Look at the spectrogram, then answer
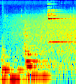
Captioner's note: ding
